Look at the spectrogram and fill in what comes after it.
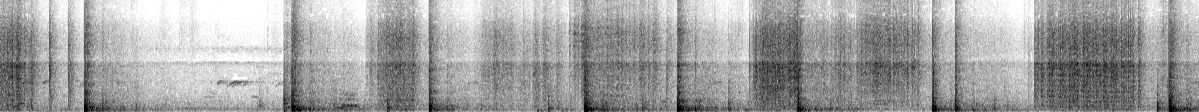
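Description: Fireworks going off: about nine sharp bangs from aerial shells and firecrackers, one every second or so at irregular intervals, with stretches of hiss lasting about a second between them.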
